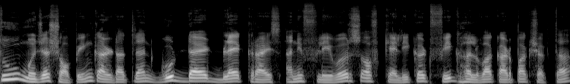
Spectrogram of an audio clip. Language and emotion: Goan Konkani, neutral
